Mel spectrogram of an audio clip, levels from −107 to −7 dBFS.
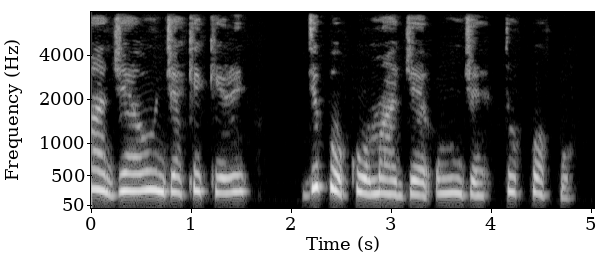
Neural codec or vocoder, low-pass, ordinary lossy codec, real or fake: codec, 16 kHz, 16 kbps, FreqCodec, larger model; none; none; fake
